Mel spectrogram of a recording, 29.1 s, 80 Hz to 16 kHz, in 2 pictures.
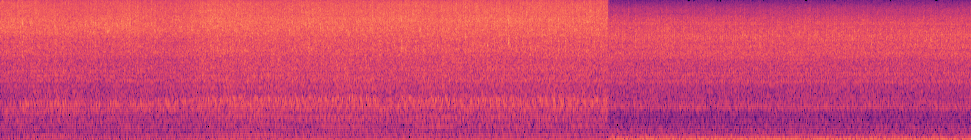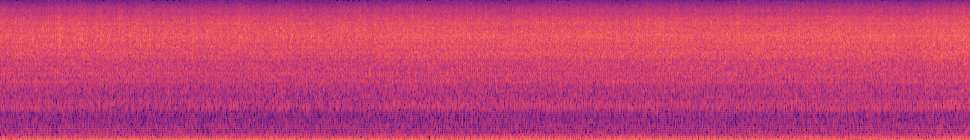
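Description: Supercharged big-block V8 running steadily on an engine dyno, still on running-in oil during its run-in. About nine seconds in the sound turns suddenly louder and deeper.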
